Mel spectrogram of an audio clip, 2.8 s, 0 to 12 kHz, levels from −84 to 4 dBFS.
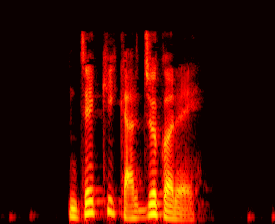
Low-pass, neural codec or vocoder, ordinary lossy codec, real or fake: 7.2 kHz; codec, 16 kHz, 4 kbps, X-Codec, HuBERT features, trained on general audio; MP3, 48 kbps; fake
